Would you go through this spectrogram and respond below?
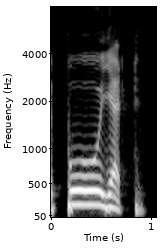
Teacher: पोएट बोलने में पो पर ज्यादा फोकस करते हैं, एट पर कम फोकस करते हैं। ठीक है, तो यहाँ पर स्ट्रेस्ड सिलेबल आ जाता है।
